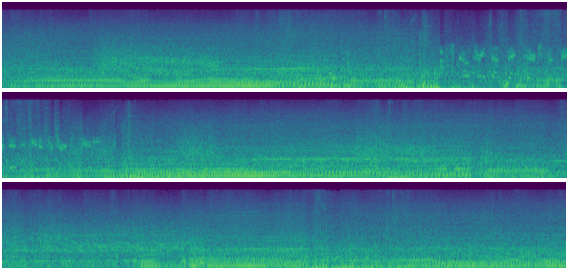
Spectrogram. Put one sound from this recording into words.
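A racing car engine roars steadily at high speed, dropping in pitch now and then as the gears shift.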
